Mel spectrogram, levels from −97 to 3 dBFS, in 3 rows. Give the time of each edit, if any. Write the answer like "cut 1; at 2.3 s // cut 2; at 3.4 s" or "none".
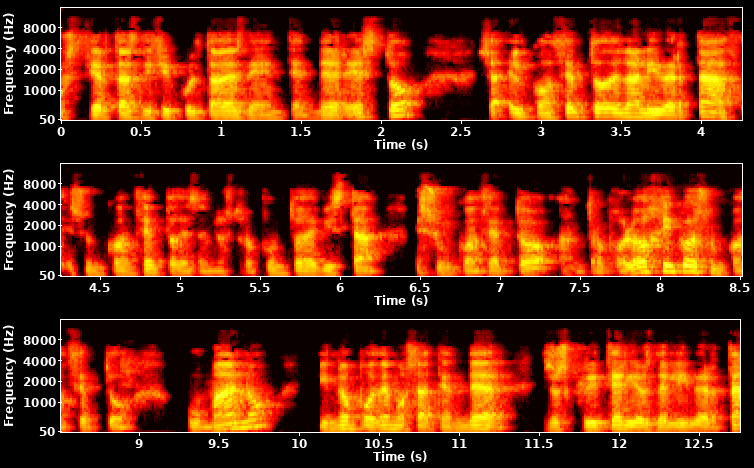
cut 1; at 6.4 s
